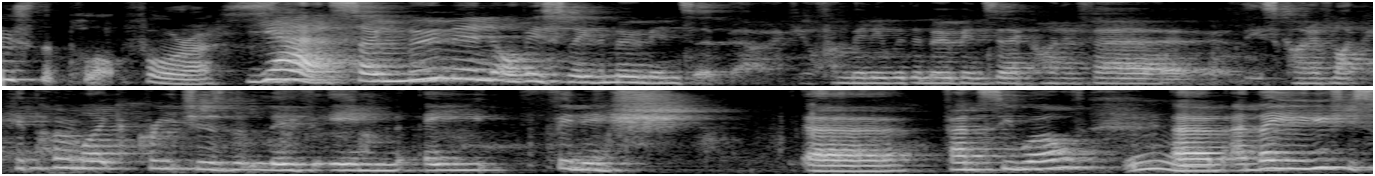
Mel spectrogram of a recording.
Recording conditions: echo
